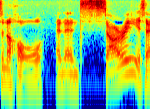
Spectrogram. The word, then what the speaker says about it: Sari: and Gabe falls in a hole, and then Sari, is that how you say it? Yeah, Sari.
